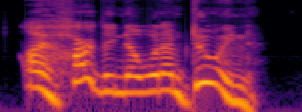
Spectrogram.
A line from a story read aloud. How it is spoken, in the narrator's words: he cried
